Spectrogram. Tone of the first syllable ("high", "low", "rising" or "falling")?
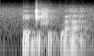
falling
